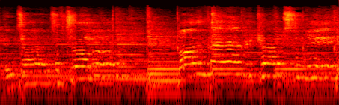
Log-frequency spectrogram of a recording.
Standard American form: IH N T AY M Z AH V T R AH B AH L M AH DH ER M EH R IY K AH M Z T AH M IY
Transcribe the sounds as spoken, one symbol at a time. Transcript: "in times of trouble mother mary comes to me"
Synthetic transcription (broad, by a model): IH N T AY M Z AH V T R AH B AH L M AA IH M EH R IY K AH M Z T AH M IY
